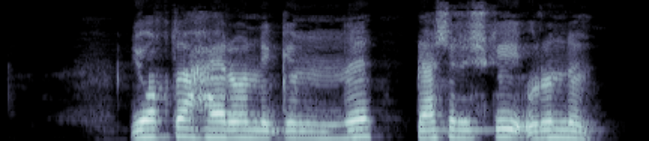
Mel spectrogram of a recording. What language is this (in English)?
Uzbek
